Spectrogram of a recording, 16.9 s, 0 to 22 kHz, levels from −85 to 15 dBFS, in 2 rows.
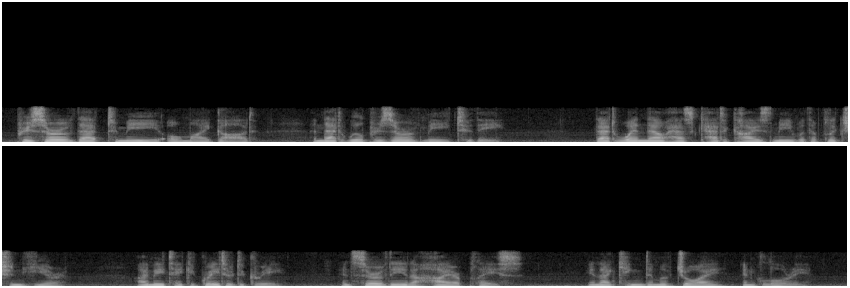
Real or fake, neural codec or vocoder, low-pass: real; none; 5.4 kHz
